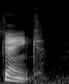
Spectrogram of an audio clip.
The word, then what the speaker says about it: Shenck: And by the way, before I get too far in this, the high school is spelled S H E N C K, and it's pronounced skank.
